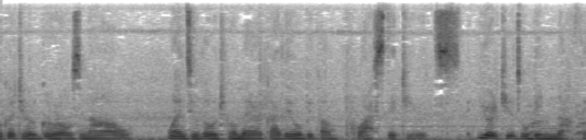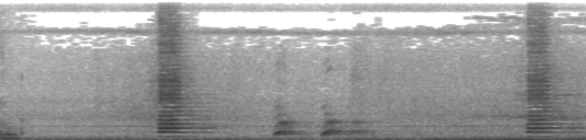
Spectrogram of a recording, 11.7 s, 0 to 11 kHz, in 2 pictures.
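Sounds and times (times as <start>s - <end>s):
speech: 0.0s - 6.2s
train rumbling as it starts moving: 0.0s - 11.7s
loud train horn blasts: 7.2s - 8.4s, 10.8s - 11.7s
short whistle-like honks: 7.4s - 8.2s, 11.0s - 11.7s.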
